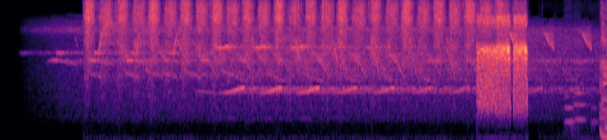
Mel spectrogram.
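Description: Electronic sound-effect intro to a track: a fast, even pulsing noise with a repeating rising whistle, then a short loud burst of hiss. Bass and guitar music begins just before the end.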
